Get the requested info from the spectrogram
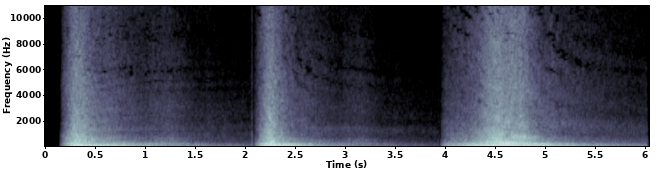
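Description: Three whoosh sound effects of a video title-card intro. The first two come in sharply and fade away over about a second and a half. The third swells in more gradually before fading.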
